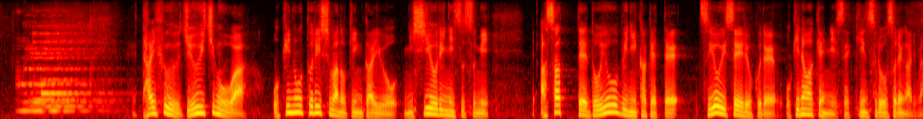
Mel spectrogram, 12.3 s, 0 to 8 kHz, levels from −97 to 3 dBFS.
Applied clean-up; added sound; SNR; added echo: none; none; none; none.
